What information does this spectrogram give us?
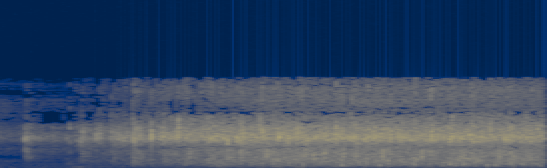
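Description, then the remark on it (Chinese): An audience at a Buddhist teaching breaks into applause, starting with a few scattered claps and quickly swelling into a dense, steady wash of clapping that holds at full volume to the end, with no voices. “想呢，因为呢，听你们的掌声，我就知道你们对真正的佛法，你们会不是太懂的。”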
